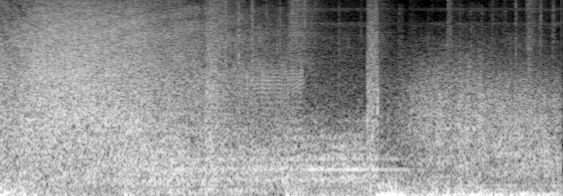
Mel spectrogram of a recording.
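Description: Weapon fire after a radio fire command in an infantry training exercise at JRTC: a few heavy booming blasts over constant rushing, wind-like noise.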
